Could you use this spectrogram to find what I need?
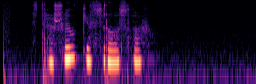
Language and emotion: Russian, sad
